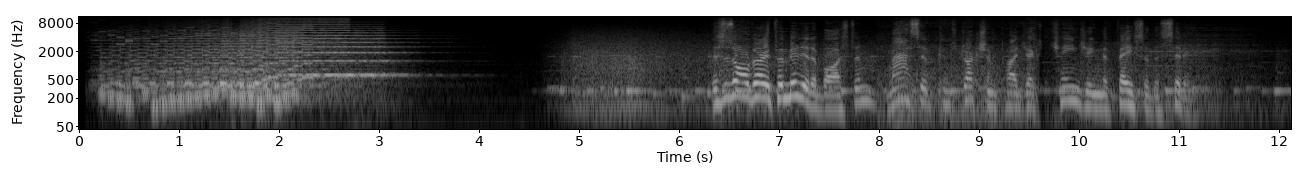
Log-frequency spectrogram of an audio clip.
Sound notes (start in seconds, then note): 0.1 upbeat music; 4.9 excavator reverberating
